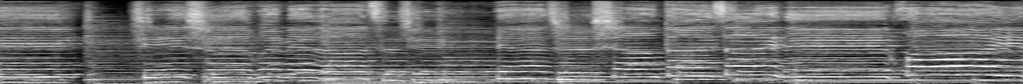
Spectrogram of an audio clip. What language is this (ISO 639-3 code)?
zho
